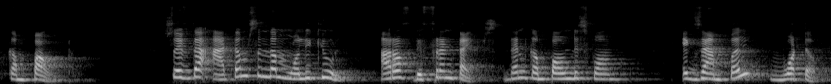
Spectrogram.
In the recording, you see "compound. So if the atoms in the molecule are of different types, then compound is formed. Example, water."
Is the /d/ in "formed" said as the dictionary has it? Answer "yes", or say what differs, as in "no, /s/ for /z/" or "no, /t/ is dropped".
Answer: no, /d/ is dropped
